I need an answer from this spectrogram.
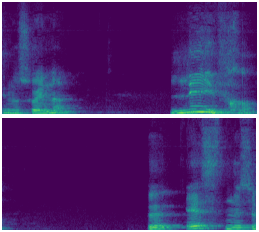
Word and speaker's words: livre: Livre, S no suena, E no suena.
